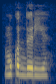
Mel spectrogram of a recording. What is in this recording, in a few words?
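"мукӧддырйи" Komi, female; kpv audio dict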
